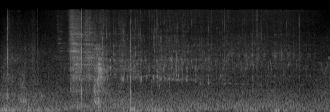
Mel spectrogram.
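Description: Water being poured into a pot: a splashy pour begins about a second and a half in, then thins to a fading trickle.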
